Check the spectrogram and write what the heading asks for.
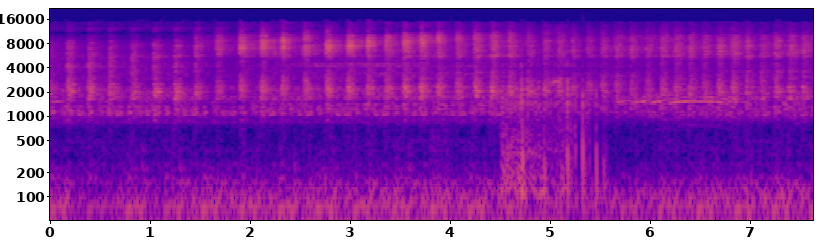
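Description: Model steam locomotive's onboard sound chuffing quickly and evenly, about six chuffs a second, over the low rumble of model train wheels on track passing right by the microphone. There is a short clatter a little past halfway.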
